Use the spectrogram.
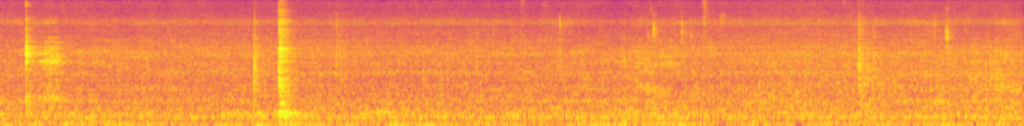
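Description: Food fries in hot oil in a home kitchen, a soft steady sizzle with a few sharp clinks of a utensil against the pan near the start, no talking.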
